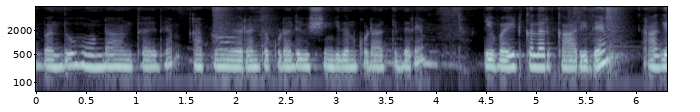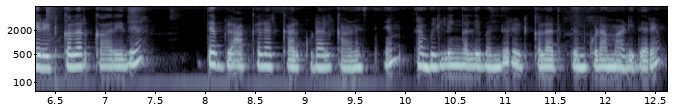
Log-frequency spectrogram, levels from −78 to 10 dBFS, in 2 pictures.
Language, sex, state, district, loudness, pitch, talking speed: Kannada, female, Karnataka, Chamarajanagar, -16 LUFS, 130 Hz, 180 wpm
